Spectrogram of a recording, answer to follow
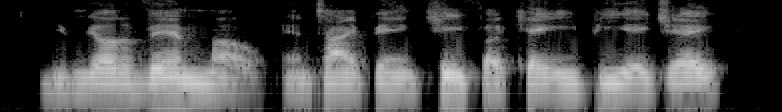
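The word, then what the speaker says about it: Kepha: Kefa is spelled K-E-P-H-A.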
